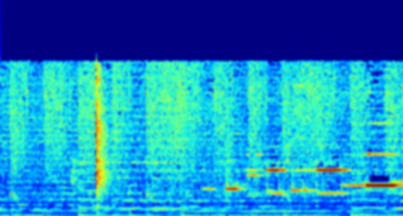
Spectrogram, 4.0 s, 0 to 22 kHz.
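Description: Short high electronic beeps at several pitches in the second half, ending in one loud beep near the end, over background music: the Anycubic i3 Mega 3D printer's buzzer sounding as the printer powers up.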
